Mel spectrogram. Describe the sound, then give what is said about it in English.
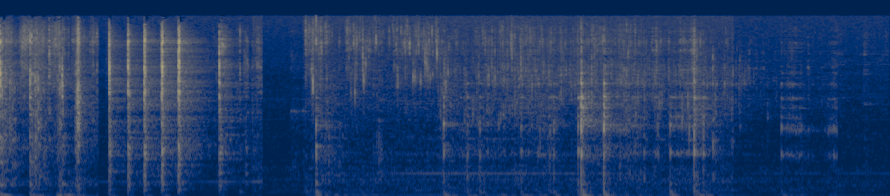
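A milk and cream mixture is passed through a sieve. A quick run of sharp clicks comes first, then irregular scraping, tapping and watery stirring sounds at moderate volume. “if you're unsure whether you have lumps or not, you can always pass it through a sieve again. Let's do that now.”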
